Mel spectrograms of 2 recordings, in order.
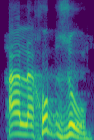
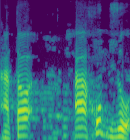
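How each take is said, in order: First: The L of the article is clearly pronounced. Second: The L of the article is dropped. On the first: The speaker calls it right. "Ini semuanya alnya kita baca" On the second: The speaker calls it wrong. "Jangan dibaca"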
